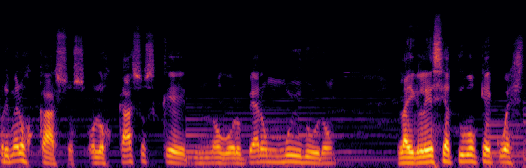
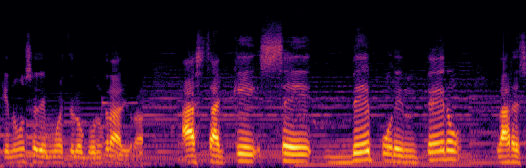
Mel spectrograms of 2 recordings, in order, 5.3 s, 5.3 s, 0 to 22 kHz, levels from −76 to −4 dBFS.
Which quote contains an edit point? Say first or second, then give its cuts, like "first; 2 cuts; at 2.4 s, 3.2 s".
second; 1 cut; at 1.5 s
